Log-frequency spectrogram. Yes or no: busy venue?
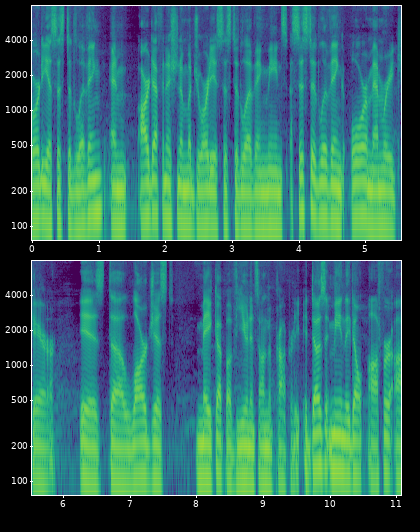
yes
